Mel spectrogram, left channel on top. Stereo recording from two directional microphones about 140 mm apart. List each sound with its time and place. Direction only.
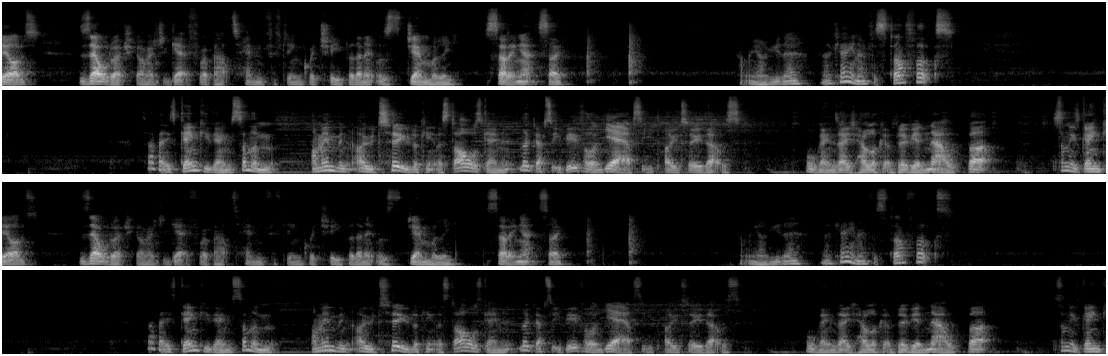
0.0 s speech: 20° right (ahead or behind)
7.3 s speech: 10° right (ahead or behind)
12.4 s speech: 20° right (ahead or behind)
21.5 s speech: 10° right (ahead or behind)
